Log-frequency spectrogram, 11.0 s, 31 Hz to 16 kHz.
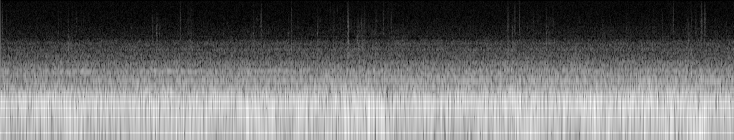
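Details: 2005 Pontiac Grand Prix with brand new wheel bearings and new tires: a heavy low drone and rumble at steady speed, with no clear knock or grind; a loud droning noise while driving, cause unknown.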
